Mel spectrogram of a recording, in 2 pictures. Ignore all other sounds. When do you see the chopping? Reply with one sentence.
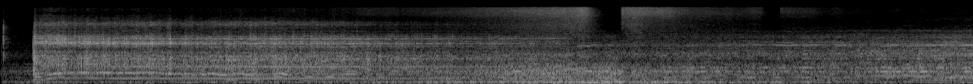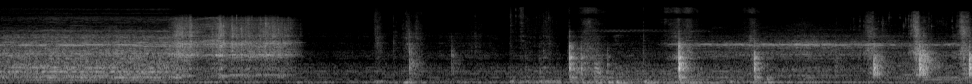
You can hear the chopping from 13.4 to 19.4 s.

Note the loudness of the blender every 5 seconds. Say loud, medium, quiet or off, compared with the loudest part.
loud, medium, loud, medium.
